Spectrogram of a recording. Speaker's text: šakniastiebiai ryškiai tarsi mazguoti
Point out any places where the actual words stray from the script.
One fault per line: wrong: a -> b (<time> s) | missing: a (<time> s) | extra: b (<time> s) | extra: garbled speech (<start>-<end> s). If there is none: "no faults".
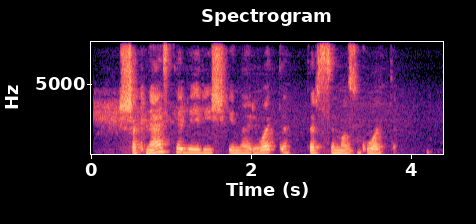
extra: nariuoti (1.8 s)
